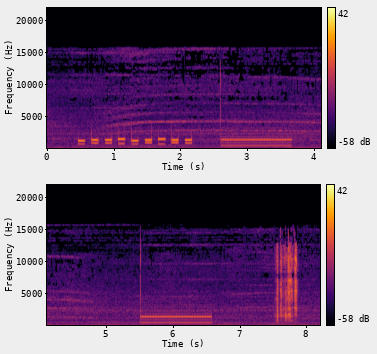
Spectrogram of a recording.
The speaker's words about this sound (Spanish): Faltando menos de media hora para el inicio, Isis tomó su teléfono y marcó el número de Patricia.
